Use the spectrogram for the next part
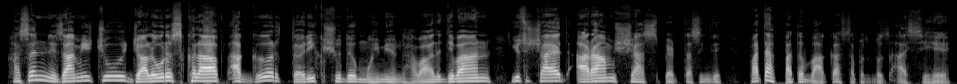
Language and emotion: Kashmiri, neutral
